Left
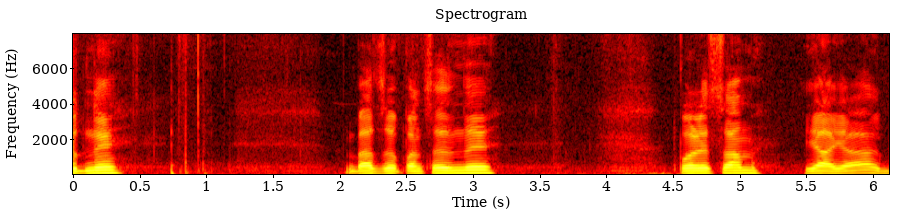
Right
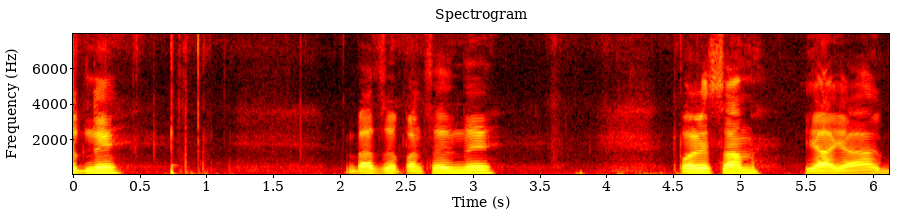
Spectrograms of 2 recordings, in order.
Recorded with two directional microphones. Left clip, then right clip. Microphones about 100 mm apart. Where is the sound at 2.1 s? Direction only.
25° left (ahead or behind).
